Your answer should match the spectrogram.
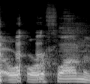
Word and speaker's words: Oriflamme: Or as I want to pronounce it in French, Oriflamme. – Yeah, Oriflamme is how I pronounced it.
